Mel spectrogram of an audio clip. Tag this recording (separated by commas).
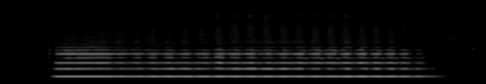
Music, Wind instrument, Musical instrument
